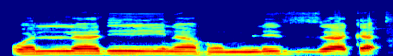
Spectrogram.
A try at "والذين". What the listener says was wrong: لا لا أنا ذال ذال وليست فيها صفات الدال. لا الذي ذي ذي حرف من طرف اللسان من خلف السناء. الذي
